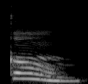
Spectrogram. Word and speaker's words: comb: So whenever you get B before M, so you have to become silent with the B.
